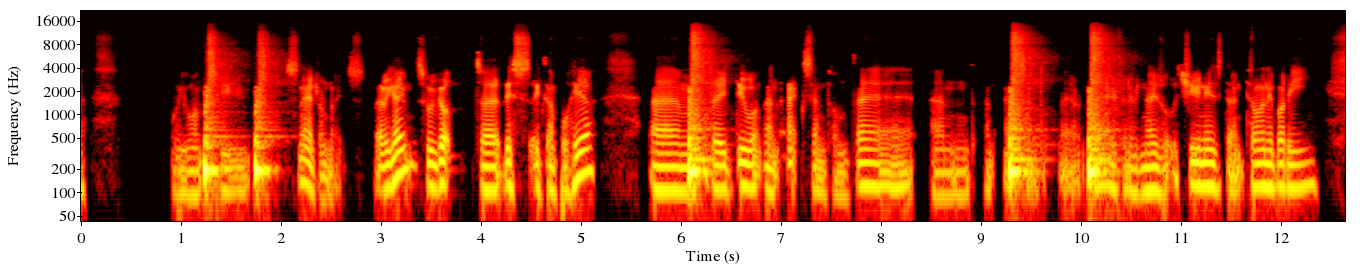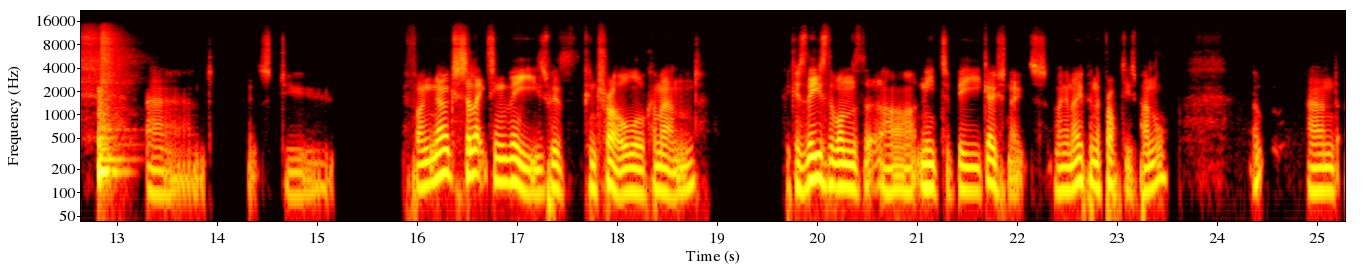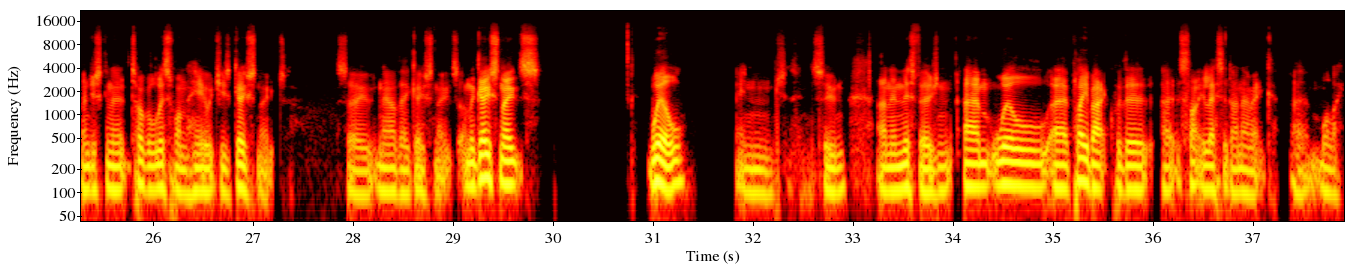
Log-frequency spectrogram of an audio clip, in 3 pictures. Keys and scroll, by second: 0.6 6, 2.8 Escape, 6.7 [, 9.5 [, 22.9 super+8, 27.7 super+8.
